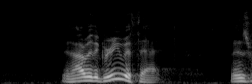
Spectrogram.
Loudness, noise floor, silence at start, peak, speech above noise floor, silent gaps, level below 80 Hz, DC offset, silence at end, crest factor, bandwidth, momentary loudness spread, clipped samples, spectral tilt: -27 LUFS; -68 dBFS; 0.65 s; -12 dBFS; 43 dB; none; -68 dBFS; under 0.1%; 0 s; 16 dB; 12.5 kHz; 17 LU; under 0.1%; -7.5 dB/octave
